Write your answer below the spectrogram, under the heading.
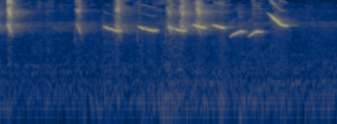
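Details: Double-collared seedeater singing the viviti song type, female calls also included: a clear run of high descending whistled slurs, roughly three per second, ending in a rising-then-falling note.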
